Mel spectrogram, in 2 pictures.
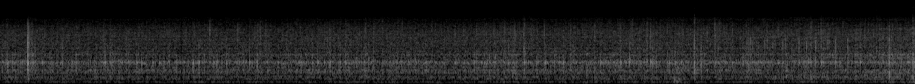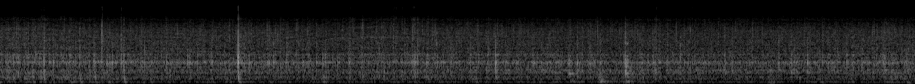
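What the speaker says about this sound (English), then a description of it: "So these are yellow onions, and I used 2 of them. And I'm going to let them caramelize" Two yellow onions frying and caramelizing in a pan for potato tacos, giving a steady, even sizzle that holds at a moderate level throughout with no talking.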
